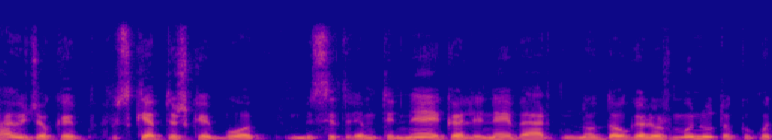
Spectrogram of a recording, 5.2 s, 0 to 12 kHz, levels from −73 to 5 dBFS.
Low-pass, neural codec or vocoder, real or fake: 9.9 kHz; none; real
